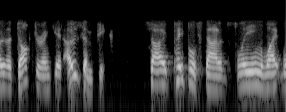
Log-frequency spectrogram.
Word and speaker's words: Ozempic: And, of course, she did late last year admit that she was taking this drug, Ozempic. Is that how you say it? Ozempic? – Ozempic? – Ozempic. Yeah. Ozempic. That's it.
